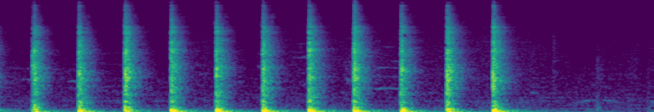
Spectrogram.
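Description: A loaf mold full of freshly poured hot process soap being rapped down on a table, a dozen evenly spaced thuds about two a second, to settle the soap and knock out air pockets.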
